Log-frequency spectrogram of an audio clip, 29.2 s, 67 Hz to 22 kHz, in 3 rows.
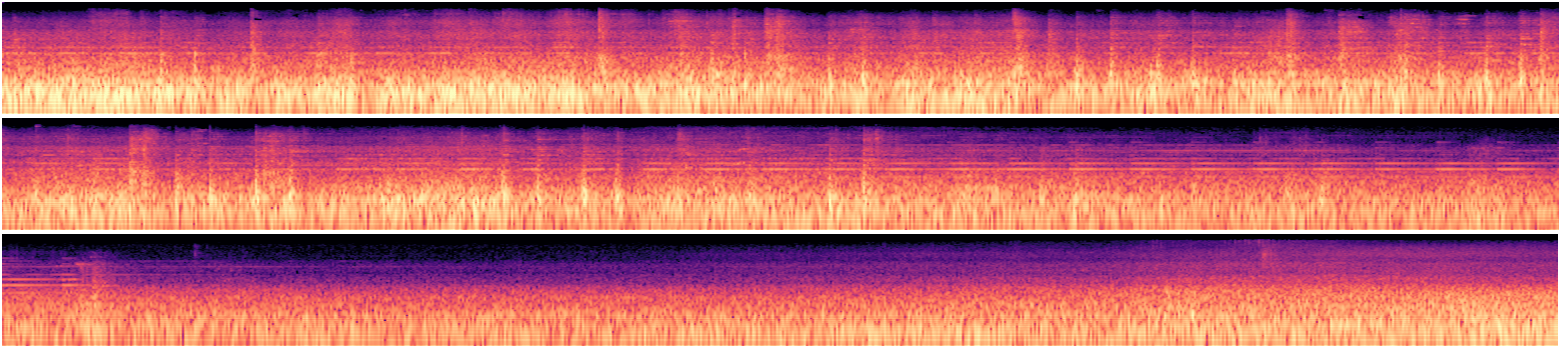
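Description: Freight train cars rolling through a grade crossing, wheels clattering over the rails, while the crossing's GS Type 2 electronic bell rings. About two-thirds of the way through, the bell stops abruptly as the train clears, leaving a quieter steady rumble.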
